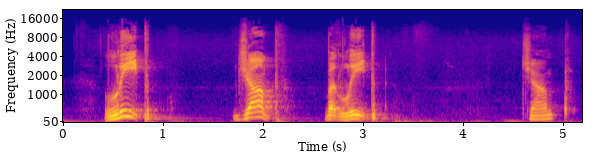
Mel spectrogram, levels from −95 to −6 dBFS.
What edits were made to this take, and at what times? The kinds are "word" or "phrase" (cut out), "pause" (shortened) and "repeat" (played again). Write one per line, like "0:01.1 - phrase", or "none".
none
